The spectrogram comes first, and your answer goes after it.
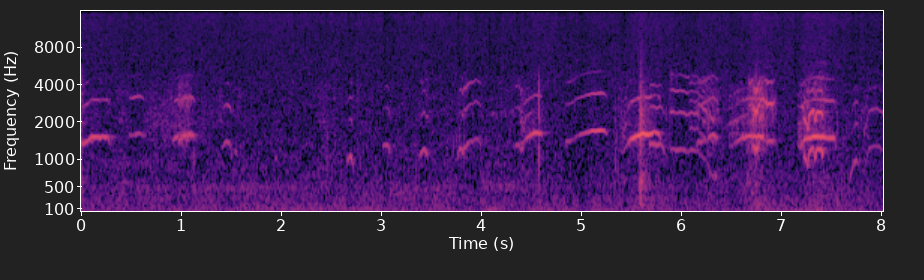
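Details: Several nine-day-old kittens, their mother washing herself nearby after eating, give a run of short, high, upward-curving mews, overlapping and irregular, growing louder toward the end over a soft background hiss.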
